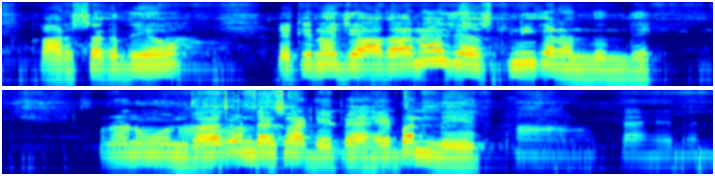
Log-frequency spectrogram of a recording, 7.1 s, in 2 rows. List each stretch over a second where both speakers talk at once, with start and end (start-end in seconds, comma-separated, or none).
4.4-5.8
